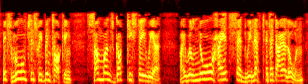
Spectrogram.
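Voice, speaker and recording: Bossy little fairy clan chief, voiced by a man, thick Scottish brogue, high and animated, dull lo-fi sound. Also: moderate pace, slightly rough, dry recording. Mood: commanding.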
